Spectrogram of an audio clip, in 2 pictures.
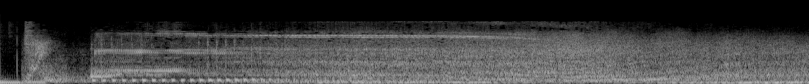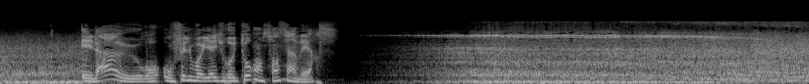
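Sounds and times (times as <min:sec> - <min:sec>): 
airplane engine roar of a flight to Los Angeles: 0:00.8 - 0:08.9, 0:11.9 - 0:16.1
speech: 0:00.9 - 0:01.5, 0:08.9 - 0:11.5.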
